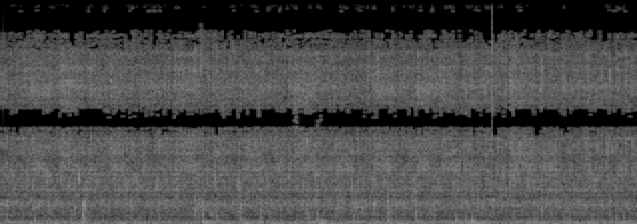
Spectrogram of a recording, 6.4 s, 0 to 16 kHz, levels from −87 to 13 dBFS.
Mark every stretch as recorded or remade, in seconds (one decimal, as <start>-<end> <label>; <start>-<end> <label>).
0.0-6.4 recorded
